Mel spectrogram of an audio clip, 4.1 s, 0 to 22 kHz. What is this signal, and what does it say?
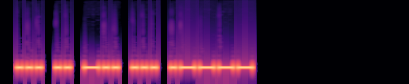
Morse code, heard as a keyed tone, about 25 wpm, 700 Hz. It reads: SIDS1
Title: Five Challenging Letter-Number Combinations 25wpm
